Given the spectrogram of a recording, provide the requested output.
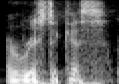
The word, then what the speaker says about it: Aristarchus: So we got Articus? – Articus? – Yes. – Or? – How do you pronounce that? – I think I had said Aristarchus. – Aristarchus, yeah. That's probably closer.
